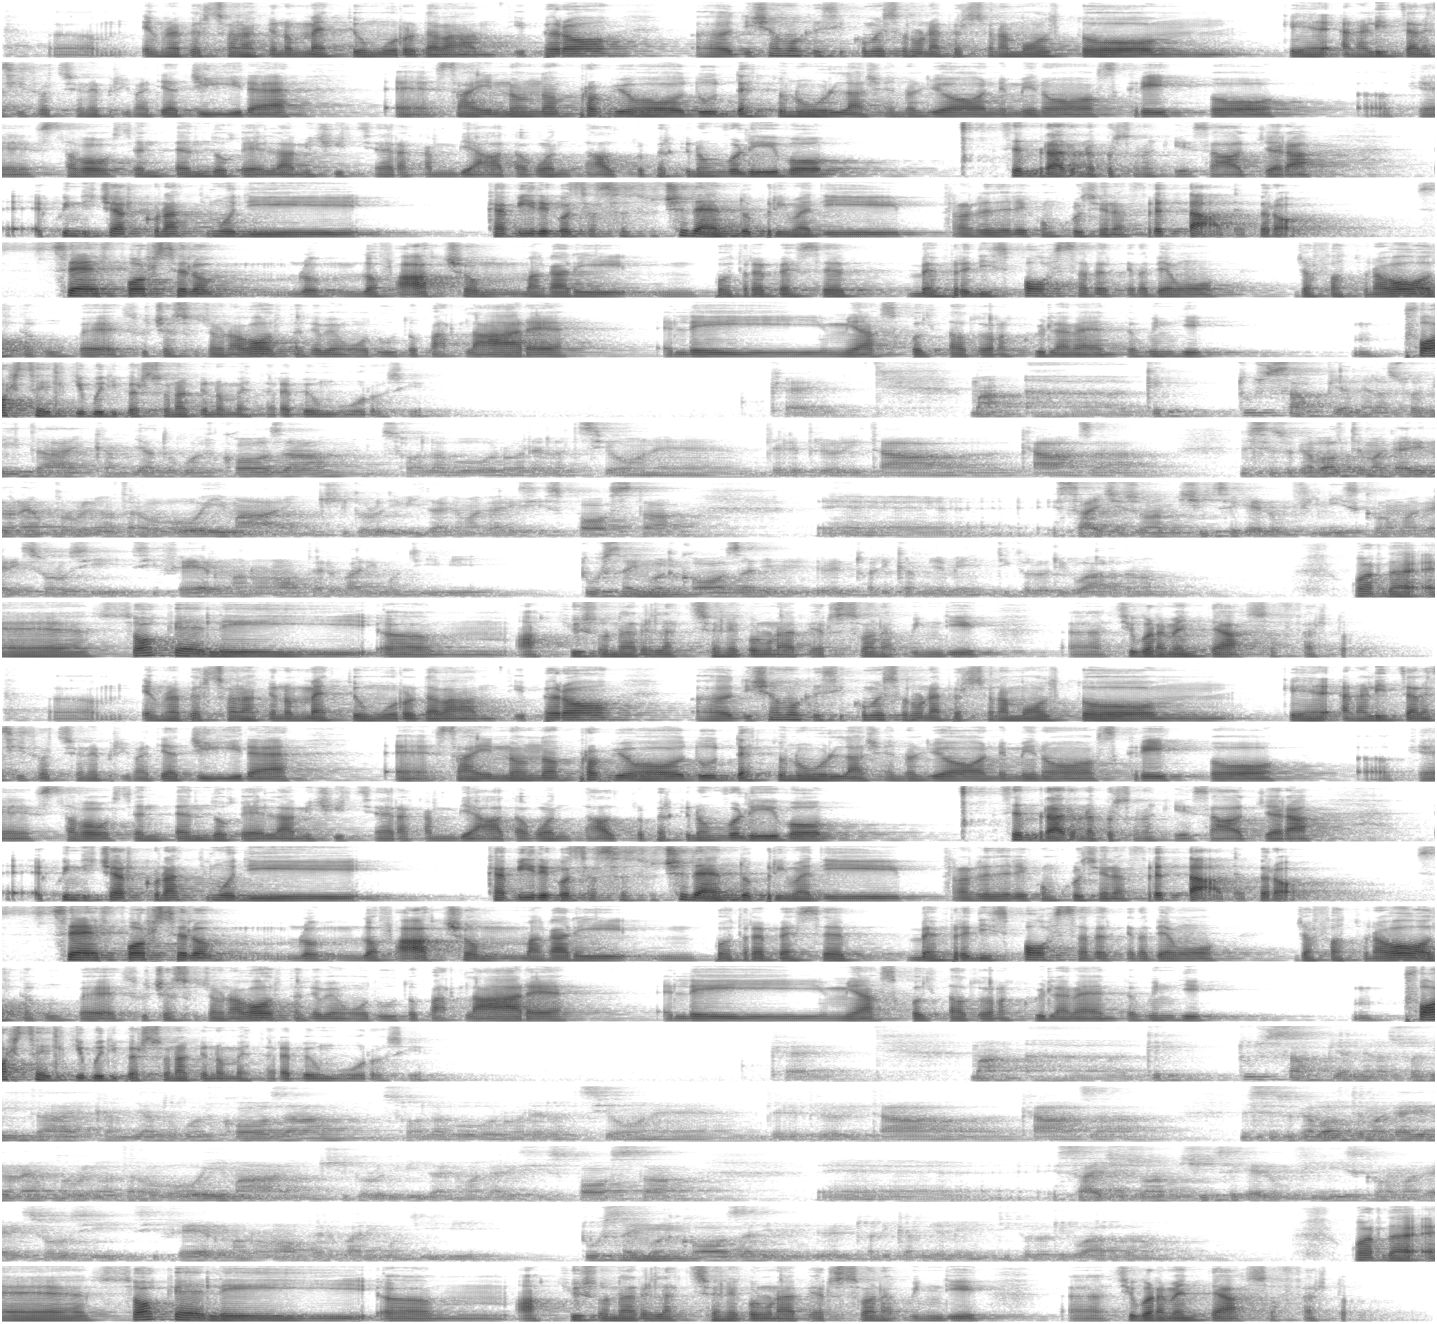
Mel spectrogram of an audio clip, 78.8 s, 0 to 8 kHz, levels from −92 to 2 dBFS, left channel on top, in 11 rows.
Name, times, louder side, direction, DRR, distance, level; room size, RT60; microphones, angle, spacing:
voice 1, 0.3-3.1 3.5-6.1 6.4-8.6 9.1-13.5 14.0-17.4 17.7-18.5 19.3-21.2 21.5-23.3 23.9-28.0 28.6-32.9 33.2-34.7 35.1-38.7 39.1-41.8 42.6-45.1 67.6-67.9 71.3-76.5 77.0-78.4, right 1 dB, 10° right, 13 dB, 0.5 m, -30 dB
voice 2, 46.8-48.8 49.2-62.2 62.5-66.9 67.4-70.3, left 2 dB, 55° left, 3 dB, 2.0 m, -44 dB
13.0 x 11.5 x 6.5 m, 0.87 s
head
